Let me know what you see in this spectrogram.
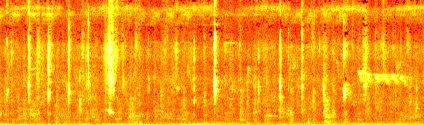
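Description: A person chewing a mouthful of chicken biryani with irregular wet mouth clicks and smacks, over a low steady hum.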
